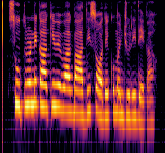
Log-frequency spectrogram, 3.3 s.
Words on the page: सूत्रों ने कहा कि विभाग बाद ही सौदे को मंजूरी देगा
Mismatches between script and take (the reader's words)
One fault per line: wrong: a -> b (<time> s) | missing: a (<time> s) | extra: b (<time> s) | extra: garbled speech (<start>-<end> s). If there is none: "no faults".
no faults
